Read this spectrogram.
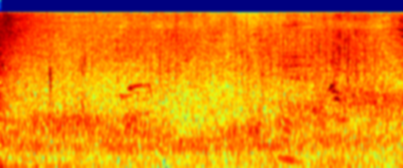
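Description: Large wings beat in the air.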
